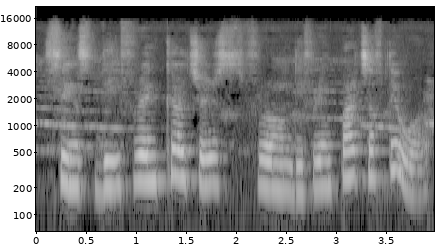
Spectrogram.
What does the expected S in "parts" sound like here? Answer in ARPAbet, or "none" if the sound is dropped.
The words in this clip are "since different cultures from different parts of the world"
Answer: S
